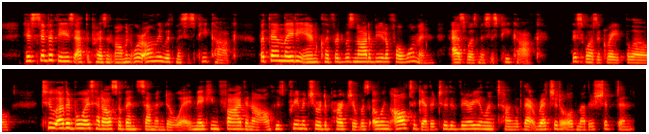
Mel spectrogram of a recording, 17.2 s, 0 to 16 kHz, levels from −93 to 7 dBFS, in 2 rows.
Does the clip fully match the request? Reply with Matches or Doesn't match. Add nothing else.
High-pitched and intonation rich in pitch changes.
Doesn't match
